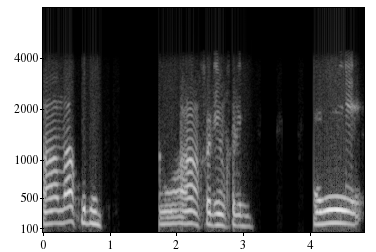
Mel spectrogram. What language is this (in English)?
Assamese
